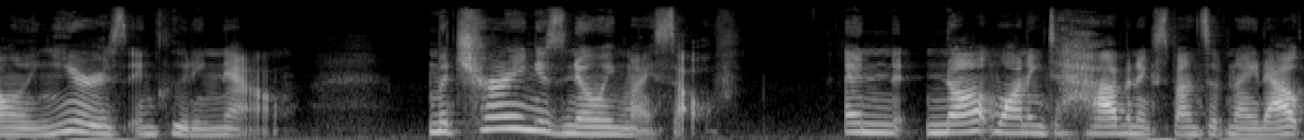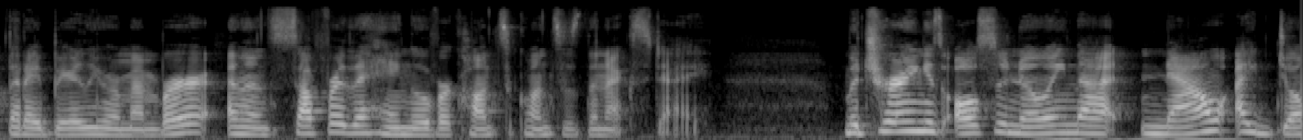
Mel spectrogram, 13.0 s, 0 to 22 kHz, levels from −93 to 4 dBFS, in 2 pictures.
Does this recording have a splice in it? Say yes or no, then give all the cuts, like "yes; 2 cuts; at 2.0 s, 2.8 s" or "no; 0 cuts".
no; 0 cuts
